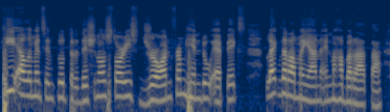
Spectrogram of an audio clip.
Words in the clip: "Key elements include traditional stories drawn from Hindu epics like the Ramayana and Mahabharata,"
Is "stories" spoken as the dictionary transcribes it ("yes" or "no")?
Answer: no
